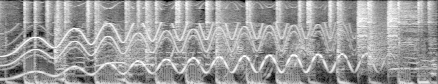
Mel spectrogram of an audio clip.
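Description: A warbling, siren-like electronic tone over background music with a steady beat. The tone wobbles up and down faster and faster as its pitch climbs, then cuts off near the end.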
